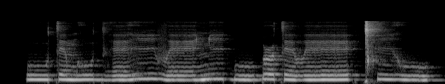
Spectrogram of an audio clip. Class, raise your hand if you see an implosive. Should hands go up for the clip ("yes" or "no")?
yes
